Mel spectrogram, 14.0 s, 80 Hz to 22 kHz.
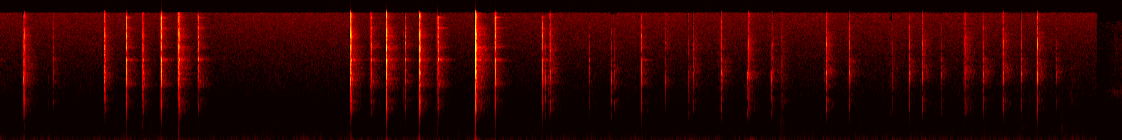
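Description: The grip safety of a Springfield Armory 1911 Lightweight Operator pistol being squeezed in and let out again and again, giving a string of sharp metallic clicks in irregular clusters. The loudest click comes about six seconds in.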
